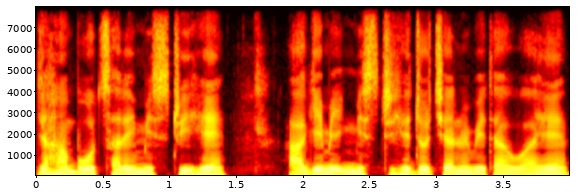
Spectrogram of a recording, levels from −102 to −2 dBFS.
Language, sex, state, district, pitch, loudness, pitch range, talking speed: Hindi, male, Arunachal Pradesh, Longding, 115 Hz, -16 LUFS, 105-130 Hz, 210 wpm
